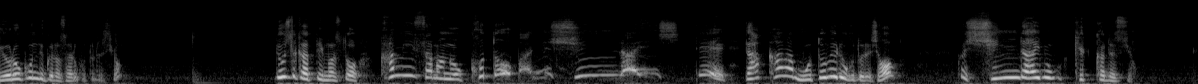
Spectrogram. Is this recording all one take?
no; 1 cut; at 7.4 s

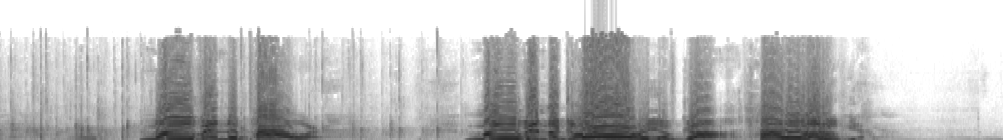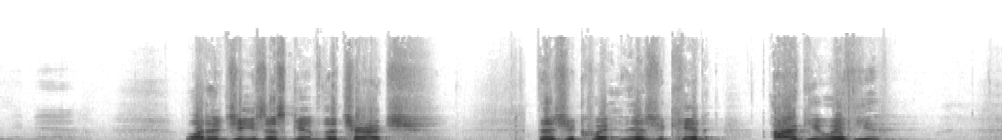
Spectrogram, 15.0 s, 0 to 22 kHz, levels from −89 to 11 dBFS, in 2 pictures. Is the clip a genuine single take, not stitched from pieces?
no; 1 cut; at 11.4 s

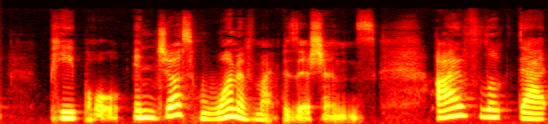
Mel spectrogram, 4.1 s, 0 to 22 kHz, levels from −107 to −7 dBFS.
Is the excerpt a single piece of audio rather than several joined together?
yes; 0 cuts

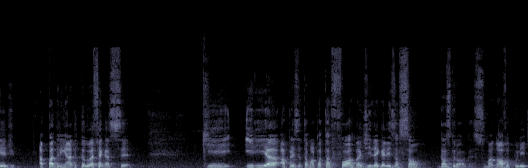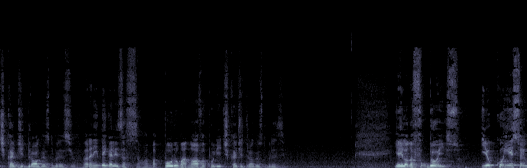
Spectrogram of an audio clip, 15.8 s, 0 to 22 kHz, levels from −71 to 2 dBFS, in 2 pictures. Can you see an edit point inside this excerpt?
no; 0 cuts

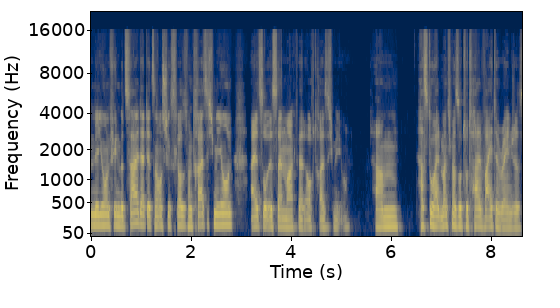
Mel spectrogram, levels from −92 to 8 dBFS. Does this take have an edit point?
yes; 1 cut; at 5.6 s

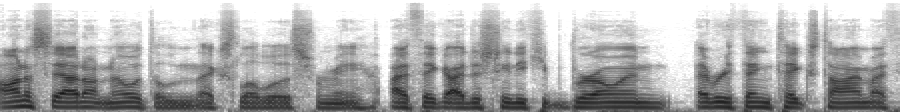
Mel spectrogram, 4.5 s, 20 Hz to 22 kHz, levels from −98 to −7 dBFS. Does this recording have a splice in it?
no; 0 cuts

